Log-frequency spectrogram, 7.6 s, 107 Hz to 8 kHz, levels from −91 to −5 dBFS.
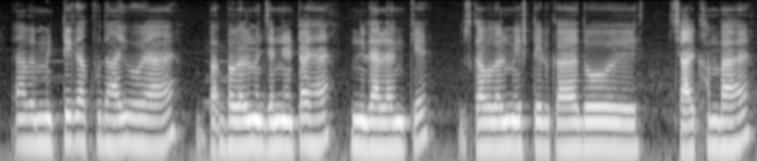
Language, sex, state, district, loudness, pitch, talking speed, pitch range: Hindi, male, Bihar, Muzaffarpur, -15 LUFS, 155 Hz, 190 wpm, 150-170 Hz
